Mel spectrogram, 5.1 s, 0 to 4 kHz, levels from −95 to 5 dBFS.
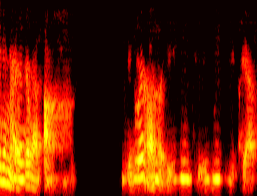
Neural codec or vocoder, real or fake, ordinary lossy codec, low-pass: codec, 16 kHz, 1 kbps, FreqCodec, larger model; fake; none; 3.6 kHz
